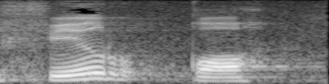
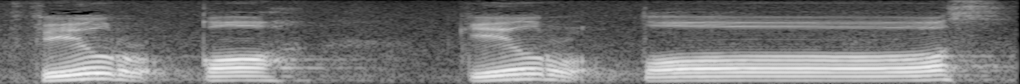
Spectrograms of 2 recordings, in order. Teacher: kerana selepas ra ada huruf isti'la yang berbaris di atas maka kekal bacaan sini ra itu dibaca dengan tebal · Term: ra yang dibaca dengan tebal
